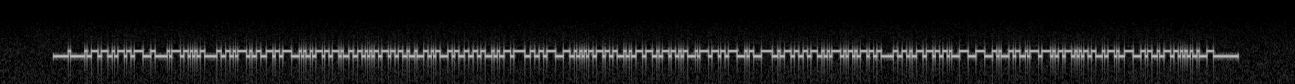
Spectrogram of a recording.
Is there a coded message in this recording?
Yes: TTY/TDD text telephone tones (45.45 baud Baudot) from 0.5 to 12.4 s, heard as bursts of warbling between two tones, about 400 Hz shift, 1600 Hz centre. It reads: AN OVERVIEW OF HIS PUBLICATIONS CAN BE OBTAINED VIA GOOGLE SCHOLAR.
